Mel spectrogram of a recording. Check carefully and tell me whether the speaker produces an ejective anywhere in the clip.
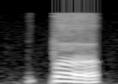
no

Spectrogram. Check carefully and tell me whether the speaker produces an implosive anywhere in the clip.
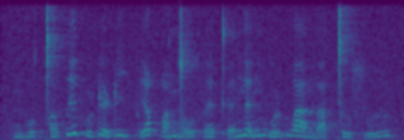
no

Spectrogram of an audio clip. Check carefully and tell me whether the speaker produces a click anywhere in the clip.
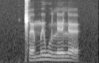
yes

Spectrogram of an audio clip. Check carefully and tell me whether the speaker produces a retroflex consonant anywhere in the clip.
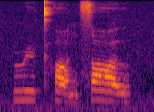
yes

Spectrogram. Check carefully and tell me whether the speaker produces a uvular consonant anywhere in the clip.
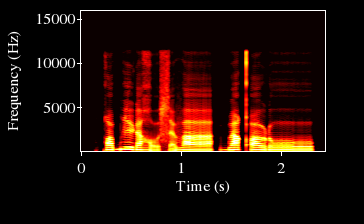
yes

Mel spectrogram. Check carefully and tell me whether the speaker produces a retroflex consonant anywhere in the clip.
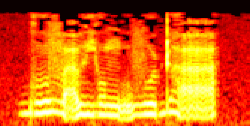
yes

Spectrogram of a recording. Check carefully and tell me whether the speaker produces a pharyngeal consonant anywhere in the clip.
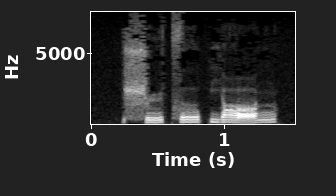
no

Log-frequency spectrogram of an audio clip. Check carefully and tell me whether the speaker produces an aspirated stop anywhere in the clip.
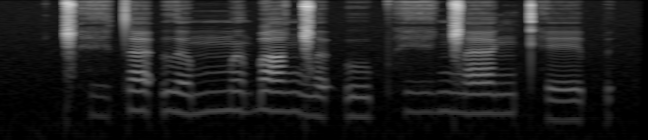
yes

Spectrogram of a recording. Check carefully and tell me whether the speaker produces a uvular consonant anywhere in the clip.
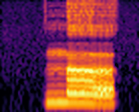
no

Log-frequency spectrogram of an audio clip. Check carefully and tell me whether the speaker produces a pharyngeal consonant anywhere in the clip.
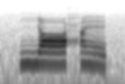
yes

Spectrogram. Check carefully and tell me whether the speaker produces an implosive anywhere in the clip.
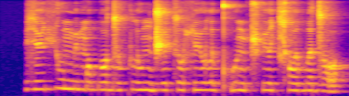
no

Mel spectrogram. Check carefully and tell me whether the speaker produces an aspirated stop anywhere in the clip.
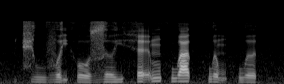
no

